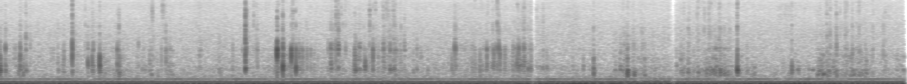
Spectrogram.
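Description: The plastic bristles of a round hair brush with a pink plastic handle and vented barrel are scratched and flicked with long nails close to a microphone. Soft, crinkly scratches and quick, dry ticks come in short, scattered bursts over a steady low hum.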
